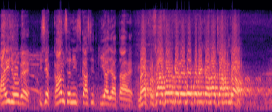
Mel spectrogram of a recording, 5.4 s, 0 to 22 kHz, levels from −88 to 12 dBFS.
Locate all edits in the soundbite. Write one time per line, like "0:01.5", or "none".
0:02.7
